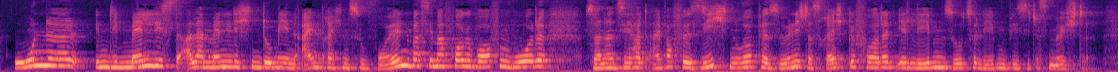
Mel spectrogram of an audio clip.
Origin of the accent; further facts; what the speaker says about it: Brunsbüttel, Schleswig-Holstein, Germany; born there; komme gebürtig aus Norddeutschland, bin in Brunsbüttel geboren.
